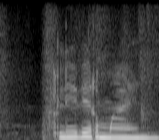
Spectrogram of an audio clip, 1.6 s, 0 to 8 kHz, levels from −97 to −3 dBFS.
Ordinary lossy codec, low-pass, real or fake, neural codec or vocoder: none; none; real; none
